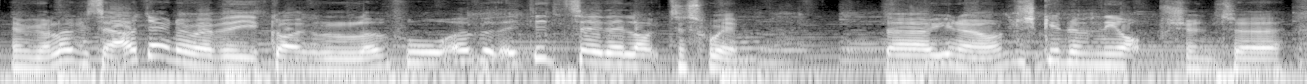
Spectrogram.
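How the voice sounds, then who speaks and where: A young man giving casual, excitable gameplay commentary, chatting and swearing freely to his viewers. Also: high-pitched, quick pace, music in the background. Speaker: gaming YouTuber.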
